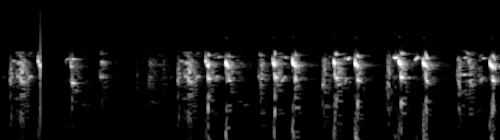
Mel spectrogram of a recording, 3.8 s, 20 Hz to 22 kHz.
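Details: During a pair-bonding bout at their UC Berkeley nest site in November 2023, peregrine falcons give loud hoarse cackling notes, starting sparse then building into a rapid run of about two grating calls per second.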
